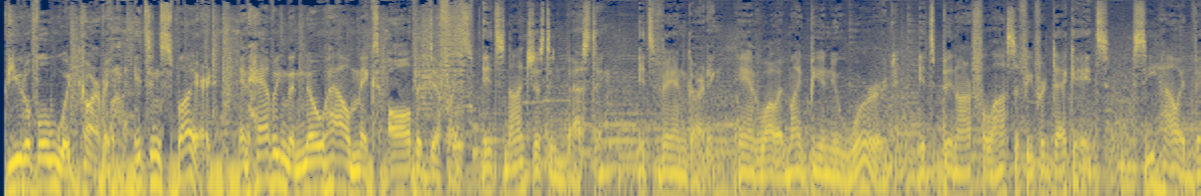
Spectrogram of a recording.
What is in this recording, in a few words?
commercial, men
